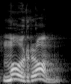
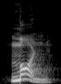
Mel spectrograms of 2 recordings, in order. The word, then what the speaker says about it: morgon: is maybe not but if i say mo ron i'm not talking about here i'm talking about morrow so morning morgan means morning it turns into however it can also go one step further and the o gets dropped the last o so we get mon and there are meets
